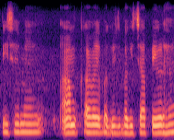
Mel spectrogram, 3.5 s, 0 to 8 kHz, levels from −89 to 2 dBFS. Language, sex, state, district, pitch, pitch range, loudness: Hindi, male, Jharkhand, Deoghar, 165 Hz, 160-175 Hz, -16 LUFS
